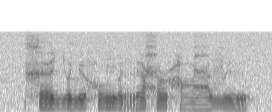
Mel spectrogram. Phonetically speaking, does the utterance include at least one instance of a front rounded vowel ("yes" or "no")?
no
